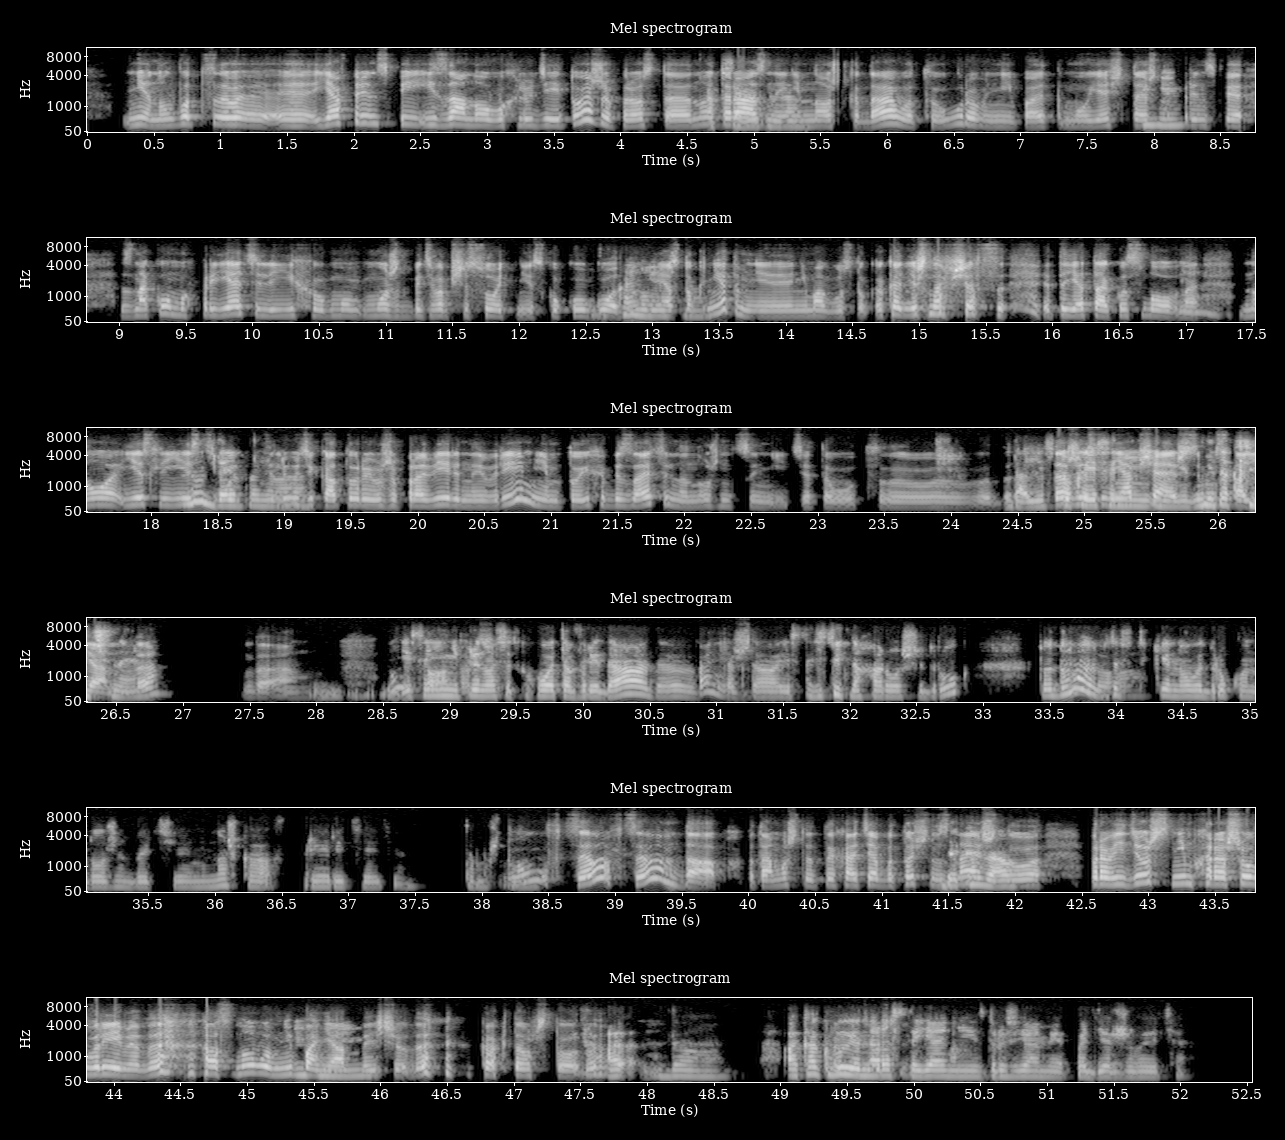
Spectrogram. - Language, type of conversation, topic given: Russian, unstructured, Что для вас значит настоящая дружба?
- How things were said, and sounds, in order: laughing while speaking: "стока, конечно"; tapping; laughing while speaking: "да"; laughing while speaking: "да"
